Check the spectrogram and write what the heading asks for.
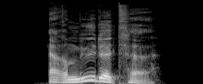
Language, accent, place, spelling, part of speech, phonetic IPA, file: German, Germany, Berlin, ermüdete, adjective / verb, [ɛɐ̯ˈmyːdətə], De-ermüdete.ogg
- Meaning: inflection of ermüden: 1. first/third-person singular preterite 2. first/third-person singular subjunctive II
